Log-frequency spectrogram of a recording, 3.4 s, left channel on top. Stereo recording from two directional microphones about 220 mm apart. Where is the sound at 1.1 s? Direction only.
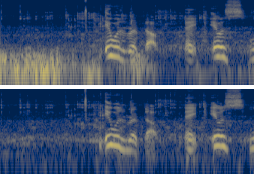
5° right (ahead or behind).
